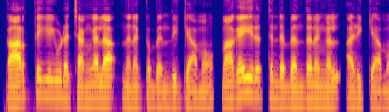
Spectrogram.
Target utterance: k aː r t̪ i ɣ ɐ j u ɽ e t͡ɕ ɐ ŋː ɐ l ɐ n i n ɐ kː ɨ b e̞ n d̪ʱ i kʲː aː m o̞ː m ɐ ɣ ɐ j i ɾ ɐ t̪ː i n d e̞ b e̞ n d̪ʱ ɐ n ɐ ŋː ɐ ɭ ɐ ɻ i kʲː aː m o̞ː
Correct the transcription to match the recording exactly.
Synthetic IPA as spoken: k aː r t̪ i ɣ ɐ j u ɽ e t͡ɕ ɐ ŋː ɐ l ɐ n i n ɐ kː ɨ b e̞ n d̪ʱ i kʲː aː m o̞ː m ɐ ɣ ɐ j i ɾ ɐ t̪ː i n d e̞ b e̞ n d̪ʱ ɐ n ɐ ŋː ɐ ɭ ɐ ɻ i kʲː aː m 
